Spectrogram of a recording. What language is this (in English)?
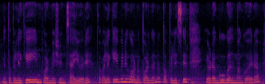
Nepali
